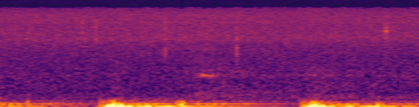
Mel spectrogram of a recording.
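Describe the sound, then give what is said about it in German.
A muffled, low heartbeat heard in the ear thumps in a steady lub-dub rhythm, two beats about a second apart, deep with a faint hum underneath and no voices. “Als ich dann eines Tages mitten auf der Hauptstraße entlang radle und mir nebenbei die dauerhaft geliehenen Wurstbrötchen schmecken lasse, bemerke ich, dass die Herztöne in meinem Ohr lauter werden.”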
